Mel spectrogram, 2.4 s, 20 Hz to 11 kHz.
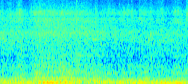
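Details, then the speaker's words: '56 Chevy field car, V8 with new engine, ignition timing advanced from too-retarded: starts and runs with deep, steady burble, even firing, no ticks or knocks; healthy. "Ignition on. Crank. Fire as I told you. Sounds pretty good."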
